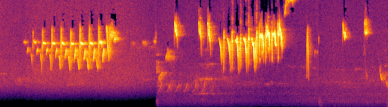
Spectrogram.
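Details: Blackburnian warbler singing two high, thin phrases: first a steady series of quick notes, then a lower buzzy lead-in followed by a louder rapid run of sharp notes, with scattered high chips afterward.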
